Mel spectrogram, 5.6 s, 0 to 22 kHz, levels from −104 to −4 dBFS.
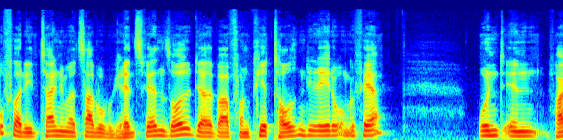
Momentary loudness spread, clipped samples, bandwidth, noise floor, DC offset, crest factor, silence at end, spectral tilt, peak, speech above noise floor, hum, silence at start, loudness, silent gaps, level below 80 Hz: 3 LU; under 0.1%; 13.5 kHz; -61 dBFS; under 0.1%; 18 dB; 0 s; -7.5 dB/octave; -2 dBFS; 42 dB; none; 0 s; -20 LUFS; none; -50 dBFS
